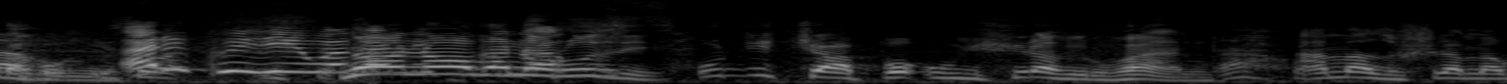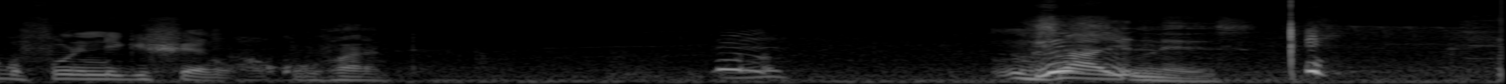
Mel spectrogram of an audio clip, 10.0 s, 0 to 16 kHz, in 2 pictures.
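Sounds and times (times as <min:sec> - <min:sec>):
low background hum: 0:00.0 - 0:10.0
man speaking: 0:01.1 - 0:06.4, 0:08.3 - 0:09.2.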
